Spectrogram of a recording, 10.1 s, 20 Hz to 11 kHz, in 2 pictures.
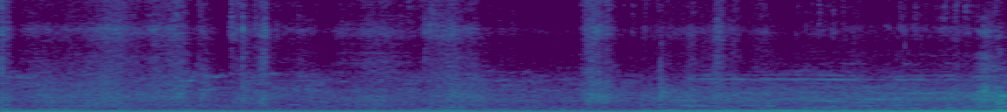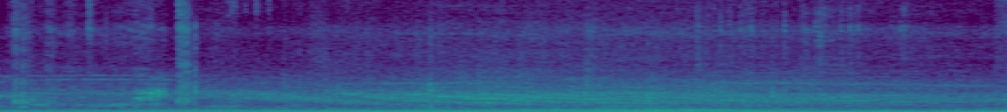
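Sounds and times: engine humming: 1.6 - 10.0.

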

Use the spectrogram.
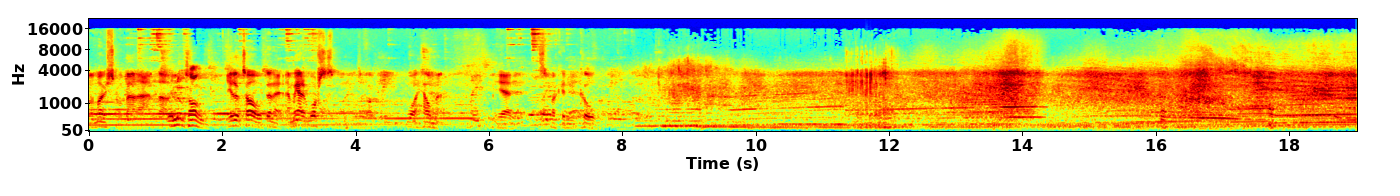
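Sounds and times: sports car engines revving: 0.0 - 19.0.

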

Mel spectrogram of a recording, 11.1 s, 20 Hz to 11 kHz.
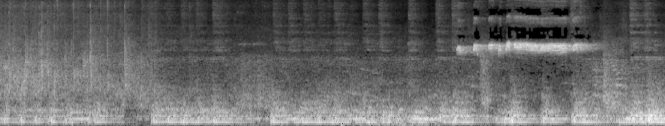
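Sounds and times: procession drum music: 0.0 - 11.0
high-pitched whistle-like tone: 7.6 - 9.9.

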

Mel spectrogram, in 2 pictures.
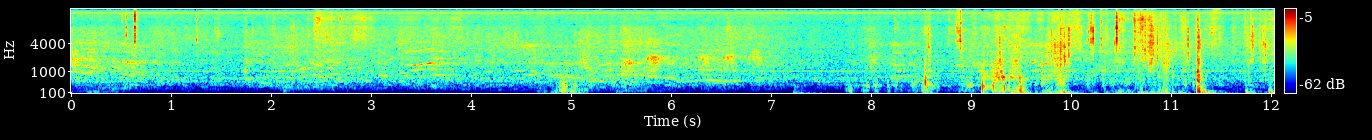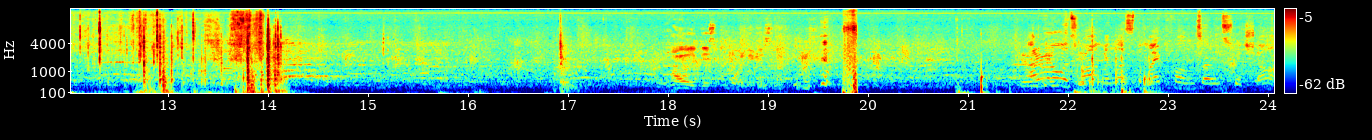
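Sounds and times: faint voices: 0.0 - 24.0
knocks and thumps: 7.2 - 14.3, 20.9 - 23.0.

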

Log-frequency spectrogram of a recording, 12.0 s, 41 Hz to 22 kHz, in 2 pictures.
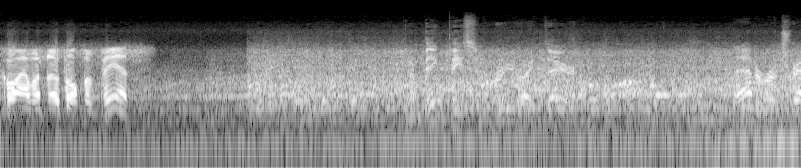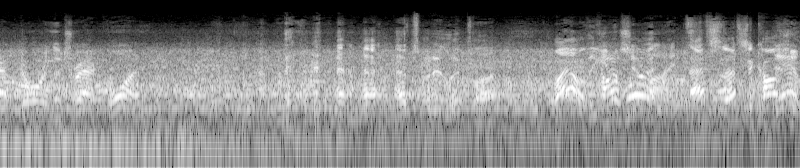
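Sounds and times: distant stock cars running: 0.1 - 12.0.

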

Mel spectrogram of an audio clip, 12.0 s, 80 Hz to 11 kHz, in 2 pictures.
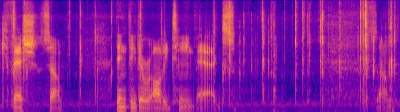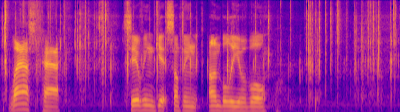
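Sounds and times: faint steady hum: 0.0 - 12.0
plastic wrapper crackling: 0.0 - 12.0.

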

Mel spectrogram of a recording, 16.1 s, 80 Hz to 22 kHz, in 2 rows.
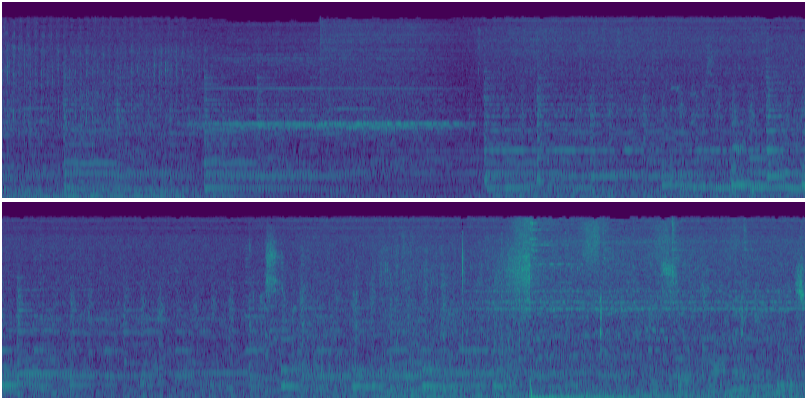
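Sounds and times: background music with sustained chords: 0.0 - 16.0.

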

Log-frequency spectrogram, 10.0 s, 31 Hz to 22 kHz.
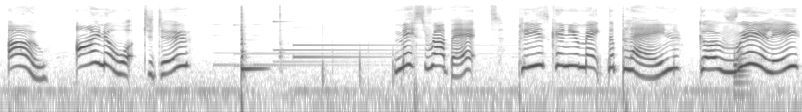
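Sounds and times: chime: 2.7 - 6.5.

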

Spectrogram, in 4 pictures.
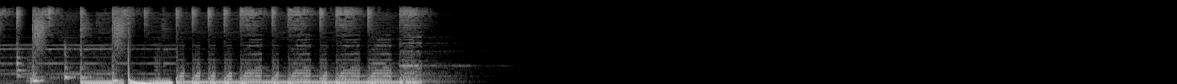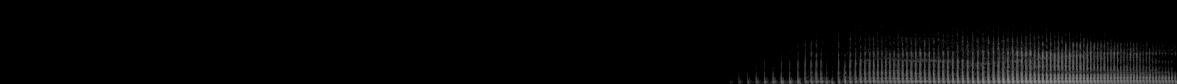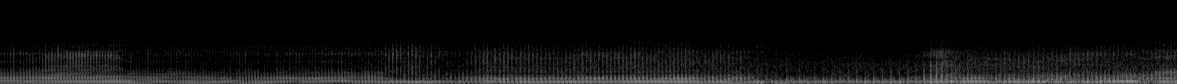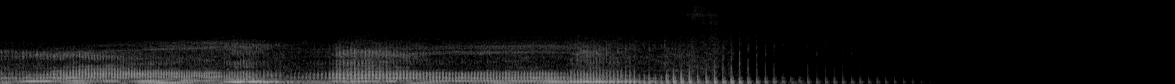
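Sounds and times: motorcycle engine rumbling: 19.1 - 44.6.

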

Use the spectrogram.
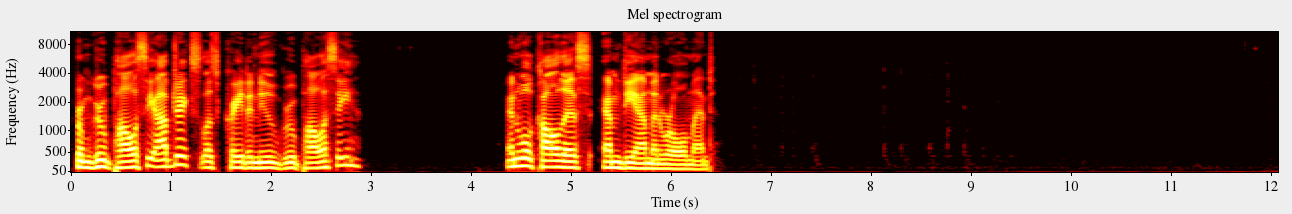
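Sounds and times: faint keyboard typing: 3.2 - 3.5, 6.5 - 9.6, 11.6 - 12.0.

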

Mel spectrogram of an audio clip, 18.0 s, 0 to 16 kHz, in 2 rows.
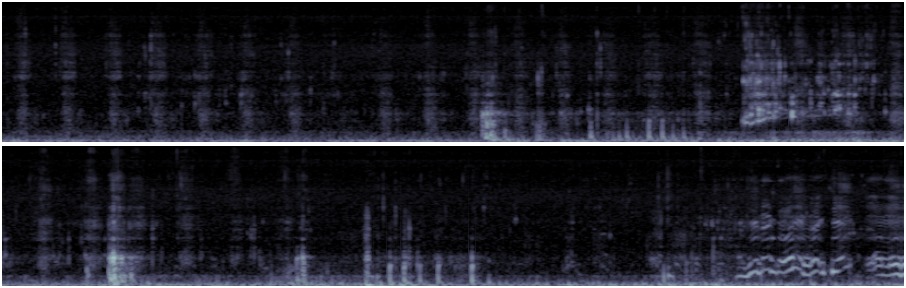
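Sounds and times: manatee chewing clicks and crunches: 0.1 - 16.2
heavy underwater thumps: 10.0 - 10.6.

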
